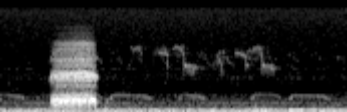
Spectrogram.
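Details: Barn owl in a nest box in Israel on a rainy day: the male arrives soaked and joins the incubating female. One harsh, breathy hissing screech lasting under half a second, then faint thin squeaks over a steady low rumble.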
